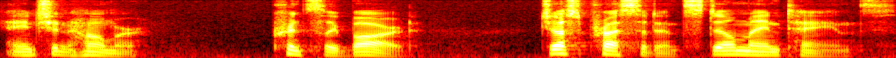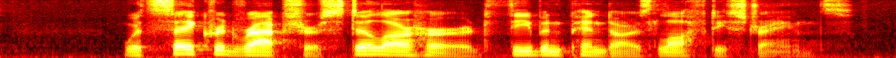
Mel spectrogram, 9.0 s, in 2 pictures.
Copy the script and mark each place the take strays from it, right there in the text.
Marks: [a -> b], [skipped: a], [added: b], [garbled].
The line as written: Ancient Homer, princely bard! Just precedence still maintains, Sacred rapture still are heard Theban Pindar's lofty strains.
Ancient Homer, princely bard! Just precedence still maintains, [added: With] Sacred rapture still are heard Theban Pindar's lofty strains.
